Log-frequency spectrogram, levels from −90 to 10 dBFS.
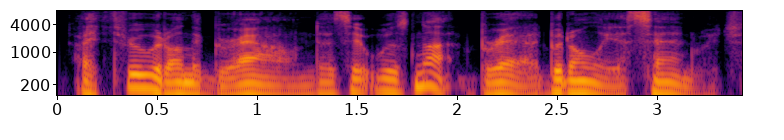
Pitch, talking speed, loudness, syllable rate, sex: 110 Hz, 265 wpm, -17 LUFS, 5.2 syllables/s, male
